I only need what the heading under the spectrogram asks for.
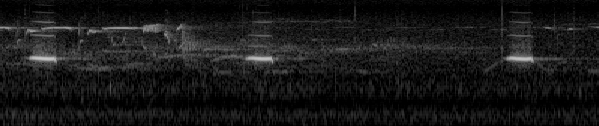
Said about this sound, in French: En novembre, dans le silence des bois, on entendra encore quelques cris de sittelle, de geais ou de bouvreuil.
